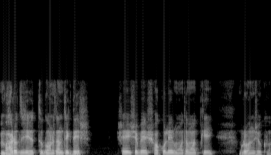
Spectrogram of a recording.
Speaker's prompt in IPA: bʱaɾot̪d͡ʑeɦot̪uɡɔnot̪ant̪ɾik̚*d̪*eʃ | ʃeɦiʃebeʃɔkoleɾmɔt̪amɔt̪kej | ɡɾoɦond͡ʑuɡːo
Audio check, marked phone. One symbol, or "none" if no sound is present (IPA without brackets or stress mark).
d̪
